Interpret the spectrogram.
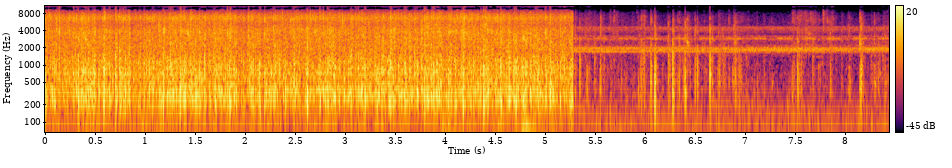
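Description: Heavy rain pattering densely. It cuts off abruptly about five seconds in, giving way to a quieter steady high-pitched chirring with scattered sharp clicks.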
